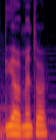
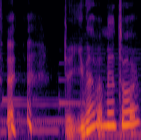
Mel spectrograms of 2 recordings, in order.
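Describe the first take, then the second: First: It is asked plainly, without confusion. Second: It is asked in a really confused voice. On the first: The speaker calls it wrong. "I don't read it as though" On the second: The speaker calls it right. "Like you're really confused and asking somebody"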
